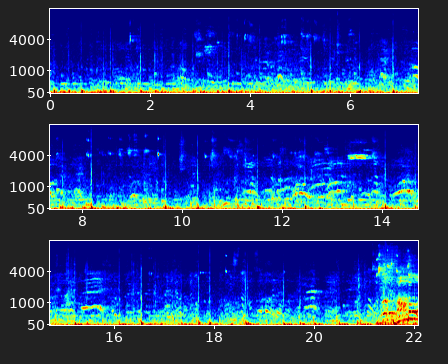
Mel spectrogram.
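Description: Basketballs bouncing on a hardwood gym floor, giving irregular sharp thuds, with players' voices in the background that grow louder near the end.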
